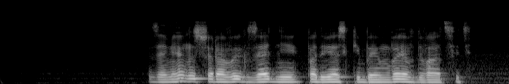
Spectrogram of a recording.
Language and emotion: Russian, neutral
